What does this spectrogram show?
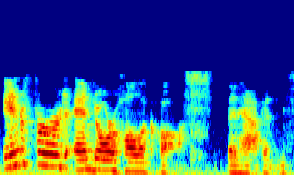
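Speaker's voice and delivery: ordinary talk, nothing marked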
